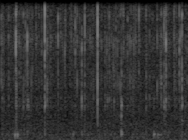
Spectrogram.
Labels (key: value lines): label: ambient
recorder: HydroMoth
